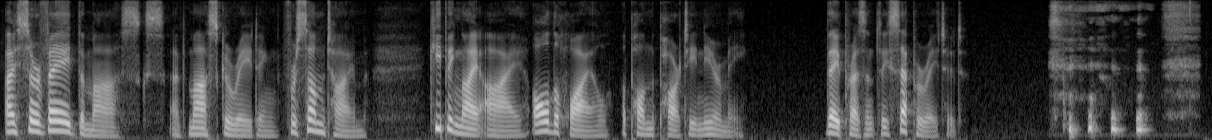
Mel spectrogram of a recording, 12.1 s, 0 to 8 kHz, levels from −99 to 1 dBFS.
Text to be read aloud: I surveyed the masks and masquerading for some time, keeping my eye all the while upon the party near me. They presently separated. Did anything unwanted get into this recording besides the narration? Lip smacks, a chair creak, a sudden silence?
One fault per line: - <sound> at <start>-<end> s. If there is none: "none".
- laugh at 10.5-12.0 s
